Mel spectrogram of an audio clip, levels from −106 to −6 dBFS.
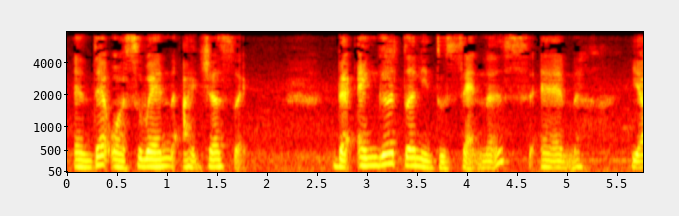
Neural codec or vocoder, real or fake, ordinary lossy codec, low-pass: none; real; MP3, 32 kbps; 7.2 kHz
